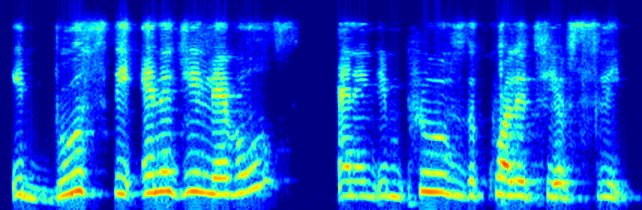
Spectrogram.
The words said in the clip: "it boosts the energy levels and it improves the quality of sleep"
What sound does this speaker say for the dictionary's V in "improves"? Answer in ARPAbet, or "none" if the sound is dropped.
V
